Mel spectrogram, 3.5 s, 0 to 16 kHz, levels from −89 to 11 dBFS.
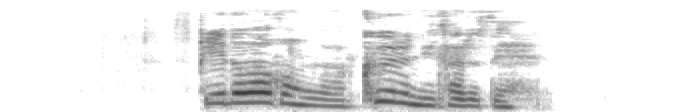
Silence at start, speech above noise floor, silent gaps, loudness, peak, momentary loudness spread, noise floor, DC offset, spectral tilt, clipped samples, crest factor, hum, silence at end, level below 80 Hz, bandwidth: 1 s; 62 dB; none; -24 LUFS; -10 dBFS; 15 LU; -86 dBFS; under 0.1%; -5 dB/octave; under 0.1%; 16 dB; none; 0.85 s; -78 dBFS; 11.5 kHz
